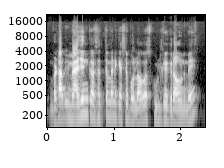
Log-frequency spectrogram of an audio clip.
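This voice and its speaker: A man tells a personal school story in an animated way, laughing often and acting out his own lines. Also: on the high side, rapid-fire. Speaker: speaker telling a school story.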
